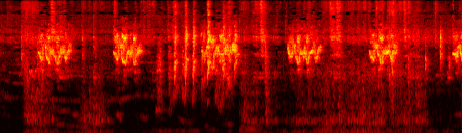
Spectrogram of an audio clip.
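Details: A budgerigar colony at a village home gives high, buzzy chirp bursts almost every second, over a continuous low cooing and fluttering background.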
